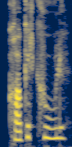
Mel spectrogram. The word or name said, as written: kroketkugle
